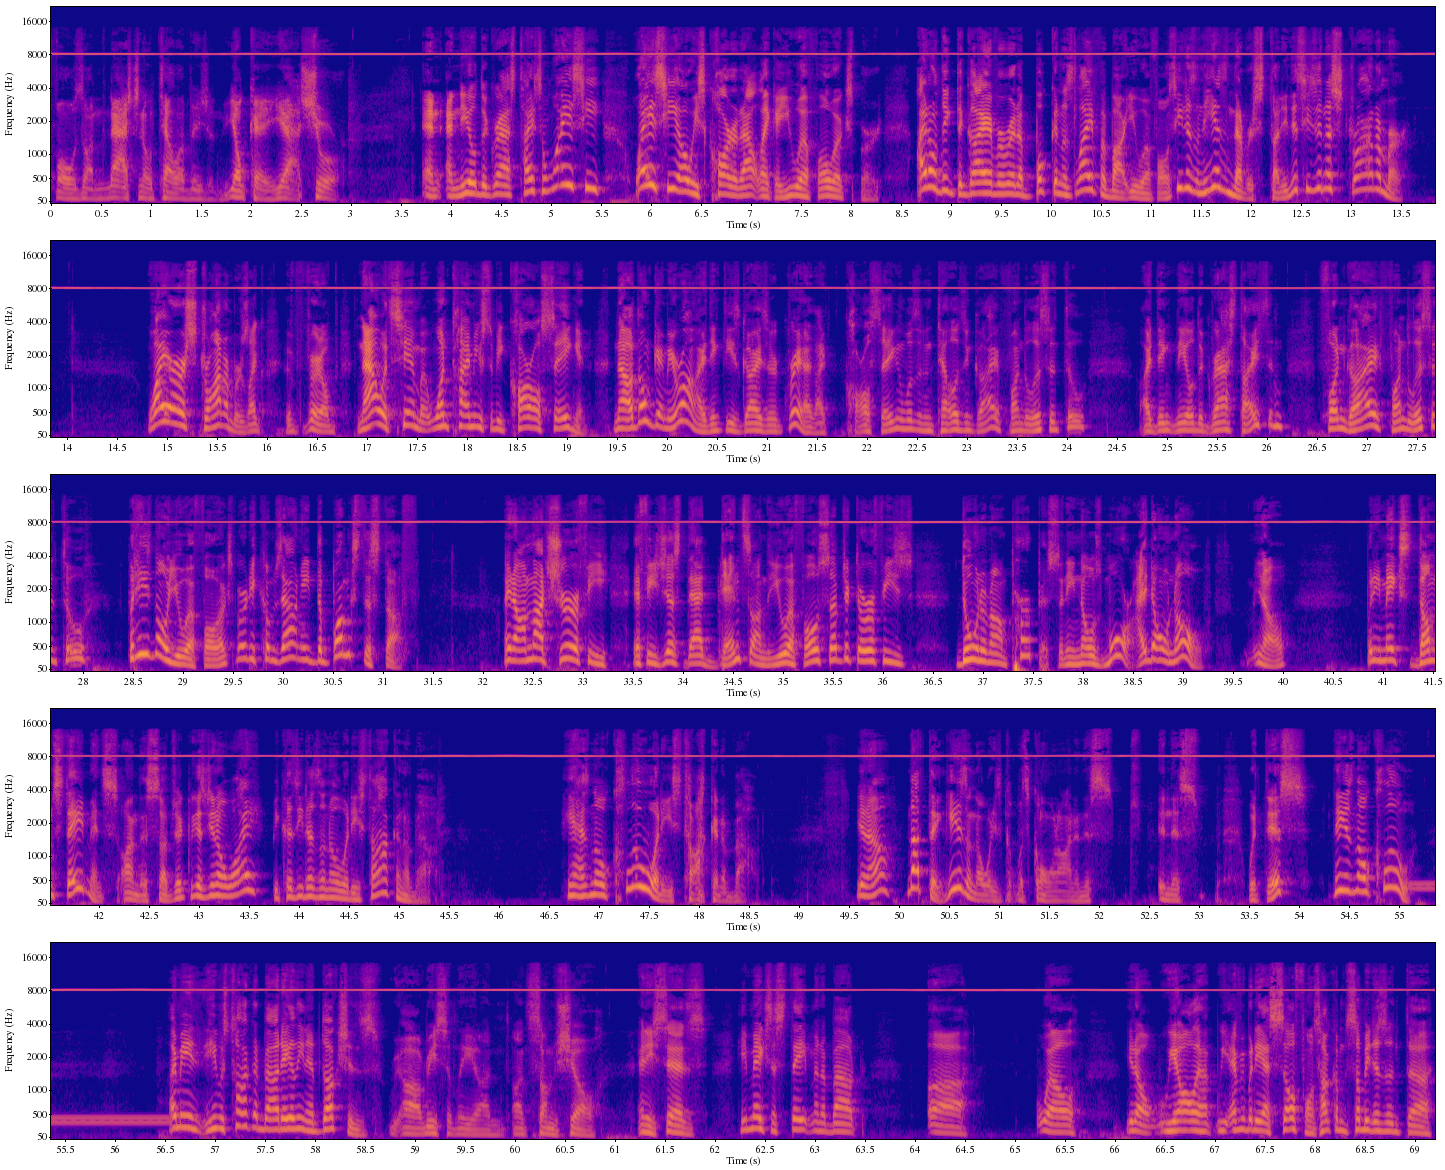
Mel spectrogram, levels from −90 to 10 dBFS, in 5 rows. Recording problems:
high-pitched whine; loud; throughout; 8 kHz, 7 dB below the speech
phone ringing; faint; from 55 to 57 s; peak 15 dB below the speech

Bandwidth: 14.5 kHz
